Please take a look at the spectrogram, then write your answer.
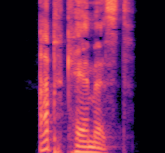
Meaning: second-person singular dependent subjunctive II of abkommen
- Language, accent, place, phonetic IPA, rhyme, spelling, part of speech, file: German, Germany, Berlin, [ˈapˌkɛːməst], -apkɛːməst, abkämest, verb, De-abkämest.ogg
